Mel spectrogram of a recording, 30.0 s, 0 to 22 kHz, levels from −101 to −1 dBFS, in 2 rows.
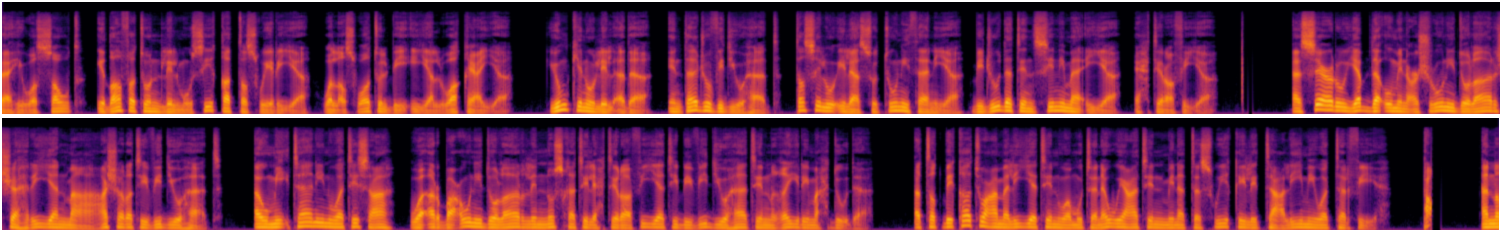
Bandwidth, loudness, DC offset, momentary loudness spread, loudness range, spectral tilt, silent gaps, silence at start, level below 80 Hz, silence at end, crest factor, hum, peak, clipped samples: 15.5 kHz; -23 LUFS; under 0.1%; 9 LU; 4 LU; -5.5 dB/octave; 12.46-12.50 s, 29.29-29.37 s; 0 s; -42 dBFS; 0 s; 20 dB; none; -4 dBFS; under 0.1%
